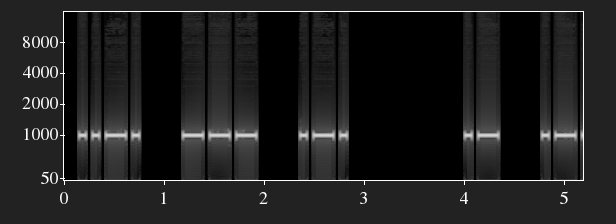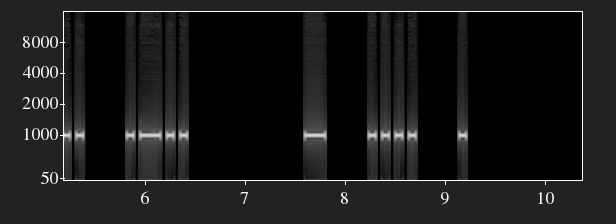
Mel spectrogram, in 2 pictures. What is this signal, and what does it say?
Morse code, heard as a keyed tone, about 18 wpm, spaced as for 12 wpm, 1000 Hz. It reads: FOR ALL THE
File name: qotdfiles / 12wpm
